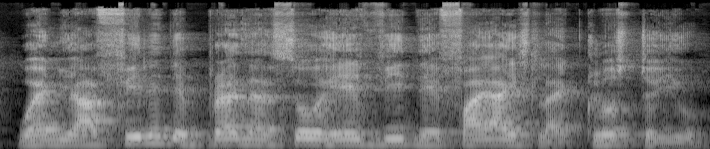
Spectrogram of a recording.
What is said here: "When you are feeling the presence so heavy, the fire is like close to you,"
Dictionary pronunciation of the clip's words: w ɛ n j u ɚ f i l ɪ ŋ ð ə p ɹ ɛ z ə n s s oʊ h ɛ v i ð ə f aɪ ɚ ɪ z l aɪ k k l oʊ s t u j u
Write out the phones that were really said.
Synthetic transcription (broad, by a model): w ɛ n j u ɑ f i l ɪ ŋ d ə p ɹ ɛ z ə n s s oʊ h ɛ v i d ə f aɪ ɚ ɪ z l aɪ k k l oʊ s t u j u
